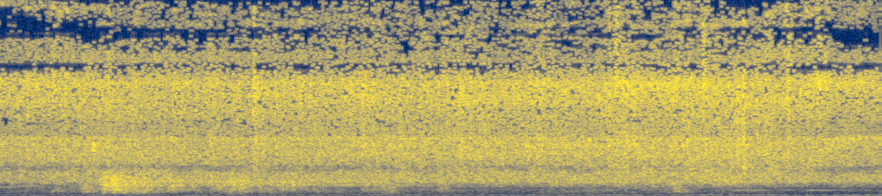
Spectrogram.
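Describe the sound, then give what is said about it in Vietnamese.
Heavy rain pours down in a thunderstorm, a dense, steady hiss layered over a low continuous thunder rumble that swells briefly near the start. The whole scene stays fairly quiet and even. “Tiếp theo một trận mưa lớn sầm sập đổ xuống.”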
